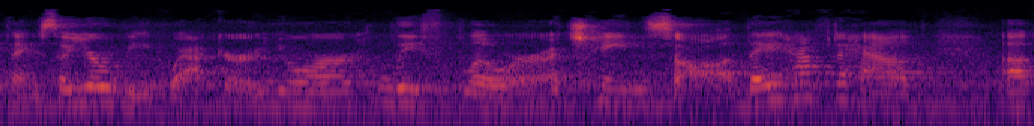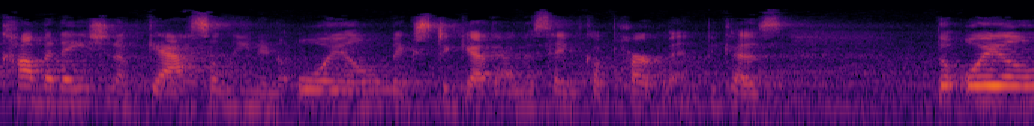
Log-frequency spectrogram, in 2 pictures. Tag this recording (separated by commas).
Speech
